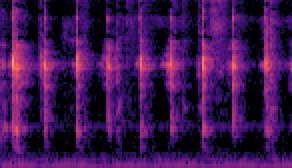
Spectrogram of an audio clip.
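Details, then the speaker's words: German time/strike clock movement, after adjusting the pendulum crutch: crisp ticks about four a second, evenly spaced tick and tock, movement now in beat. "so that's a good start right you hear how that's even"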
